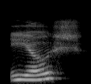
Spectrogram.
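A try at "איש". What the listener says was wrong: There's no O there.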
